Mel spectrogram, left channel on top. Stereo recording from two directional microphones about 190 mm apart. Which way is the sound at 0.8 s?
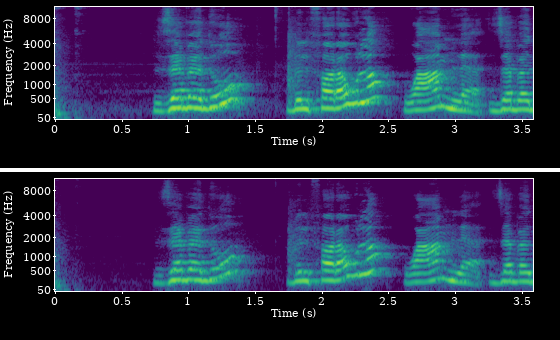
25° right (ahead or behind).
